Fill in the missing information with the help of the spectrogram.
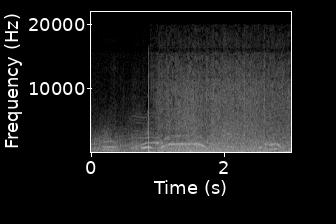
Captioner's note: excited screaming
